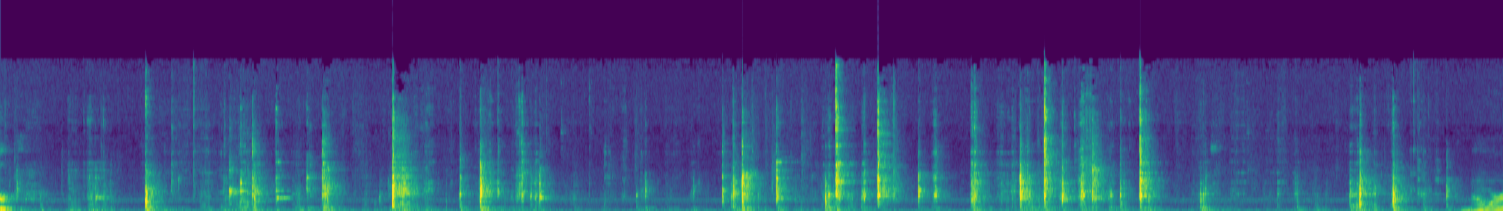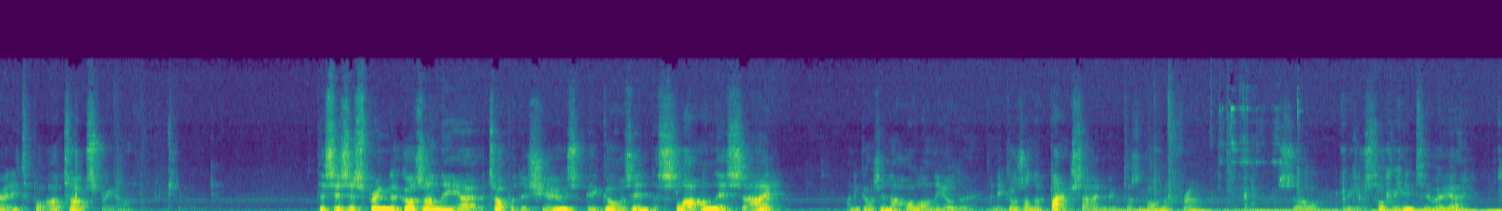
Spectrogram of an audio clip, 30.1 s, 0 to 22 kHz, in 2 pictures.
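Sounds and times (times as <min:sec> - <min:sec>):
brake shoes clinking and scraping: 0:26.3 - 0:29.2.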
